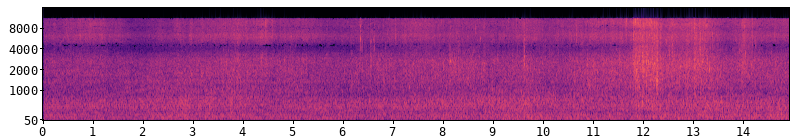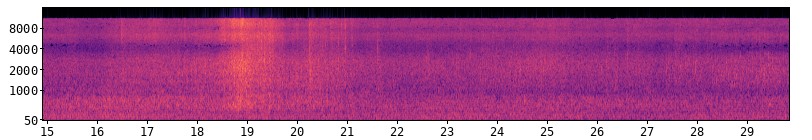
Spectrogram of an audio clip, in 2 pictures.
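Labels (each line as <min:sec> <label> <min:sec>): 0:00.0 Heavy wind blowing at the coast. 0:29.8
0:00.0 The sound of sea waves at the coast. 0:29.8
0:06.2 Light splashing of waves hitting rocks on a coastline. 0:06.8
0:11.7 Waves splash against the rocks on a coastline. 0:13.6
0:18.3 Waves splash against the rocks on a coastline. 0:19.9
0:28.7 Light splashing of waves hitting rocks on a coastline. 0:29.8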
